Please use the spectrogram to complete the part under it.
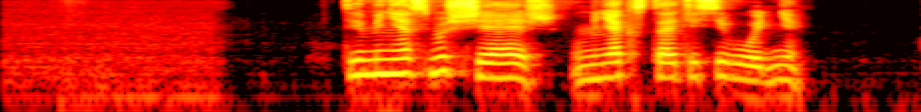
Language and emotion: Russian, neutral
